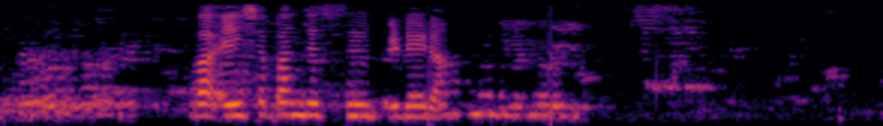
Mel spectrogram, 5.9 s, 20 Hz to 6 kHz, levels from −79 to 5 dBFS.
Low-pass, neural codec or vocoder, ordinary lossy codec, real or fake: 5.4 kHz; none; MP3, 32 kbps; real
